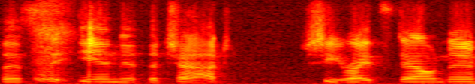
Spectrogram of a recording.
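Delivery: ordinary delivery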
